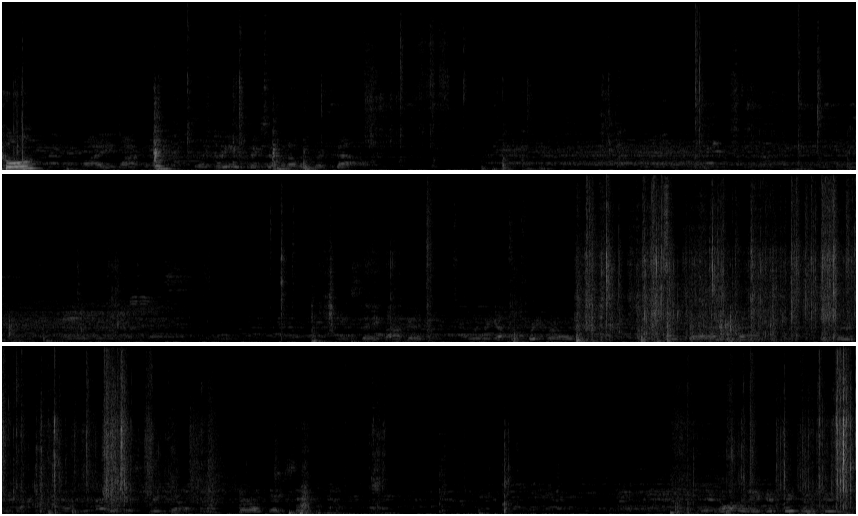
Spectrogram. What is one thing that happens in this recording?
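Plastic card cases clack together as they are handled.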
